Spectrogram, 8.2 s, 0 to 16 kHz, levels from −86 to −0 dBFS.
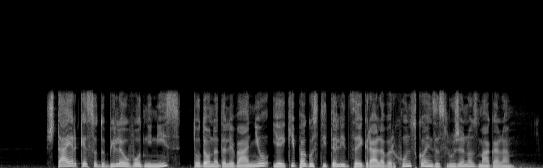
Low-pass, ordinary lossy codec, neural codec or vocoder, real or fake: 7.2 kHz; none; none; real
